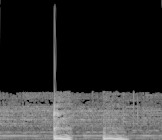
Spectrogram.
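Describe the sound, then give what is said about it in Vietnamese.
Two dry, throaty coughs ring out from behind someone at an office desk. They are short, voiced bursts about half a second apart, clear against a quiet background. “bỗng nhiên sau lưng vang lên tiếng ho khan.”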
